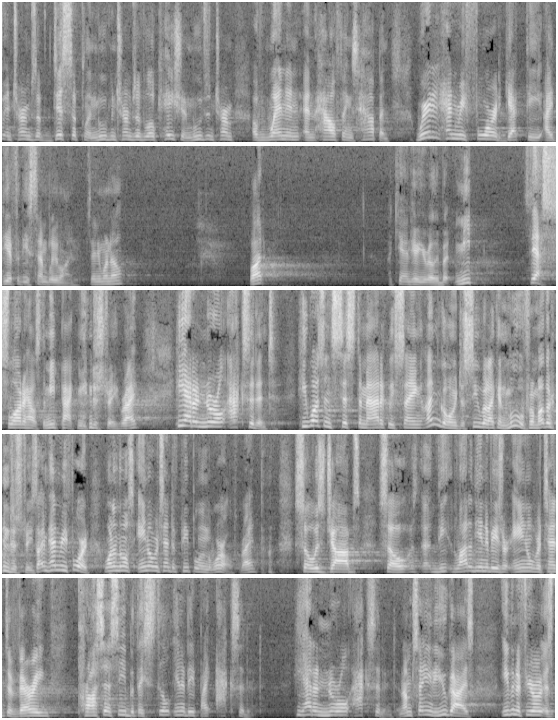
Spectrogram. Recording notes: Talk at Autodesk University.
